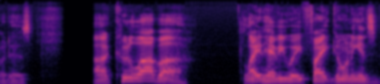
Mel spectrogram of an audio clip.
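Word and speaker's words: Cuțelaba: Kutalaba. Like I'm saying, like, I'll just pronounce it how I want. I like it this way. No, I think that's how it is. Kutalaba.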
